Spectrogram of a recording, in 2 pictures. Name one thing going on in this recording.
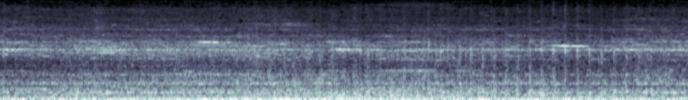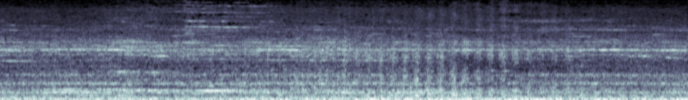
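Steel wheels squeal faintly on the track.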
